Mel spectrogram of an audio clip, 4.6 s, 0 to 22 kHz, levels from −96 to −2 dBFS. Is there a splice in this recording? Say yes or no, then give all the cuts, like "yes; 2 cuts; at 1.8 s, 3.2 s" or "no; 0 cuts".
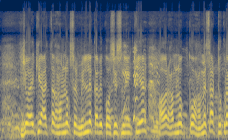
no; 0 cuts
